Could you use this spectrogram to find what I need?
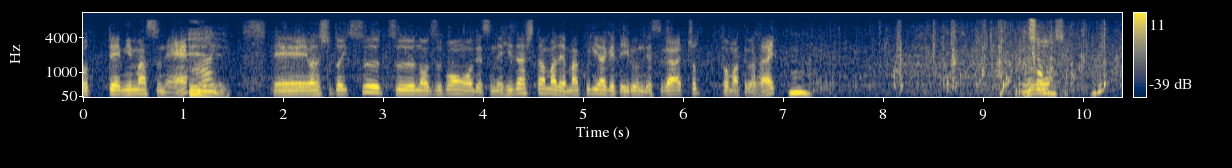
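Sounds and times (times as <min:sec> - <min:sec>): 
speech: 0:00.0 - 0:07.6, 0:09.4 - 0:10.3
person murmuring: 0:01.0 - 0:01.5, 0:07.1 - 0:07.3
feet sloshing through shallow ankle-deep water: 0:07.2 - 0:10.3.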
